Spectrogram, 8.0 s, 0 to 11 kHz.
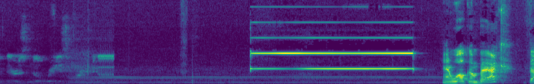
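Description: An electronic kitchen timer sounds one long, steady beep of about two and a half seconds, signalling that the 25-minute bake time is up and the cake should be done. A low steady hum runs underneath from about a second in.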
